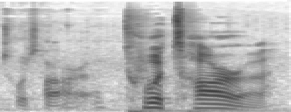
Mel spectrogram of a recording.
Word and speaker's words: Tuatara: Yes, the SSC Tuatara. That's what... Yep, that's what I said.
